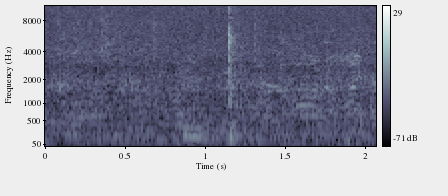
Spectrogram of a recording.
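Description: Faint background voices over low ambient noise, with one sharp click a little over a second in.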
